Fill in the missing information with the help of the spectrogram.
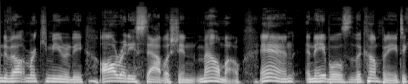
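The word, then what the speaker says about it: Malmö: Malmo, is that how you say it? Malmo, yeah, that's right.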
